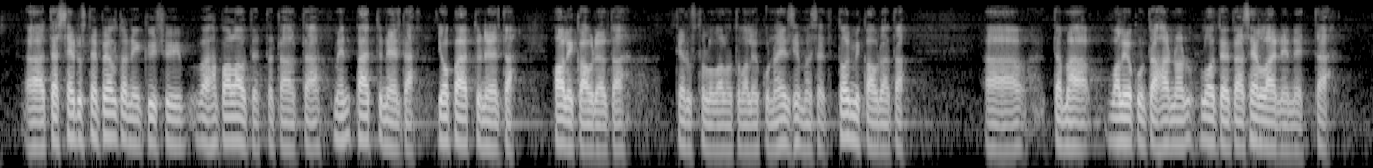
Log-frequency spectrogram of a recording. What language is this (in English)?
Finnish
